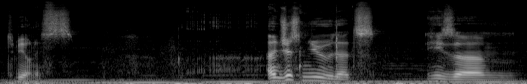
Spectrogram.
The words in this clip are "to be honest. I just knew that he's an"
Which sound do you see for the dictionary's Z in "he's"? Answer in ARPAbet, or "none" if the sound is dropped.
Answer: Z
